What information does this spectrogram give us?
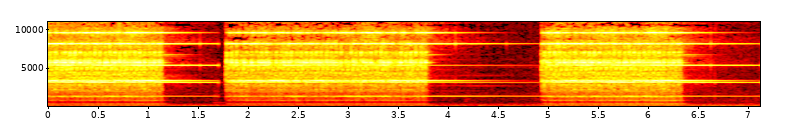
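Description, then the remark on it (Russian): A telephone rings alone in the morning in three long bursts, each a bright, shrill metallic tone that fades out slowly before the next ring starts. No one speaks. “На следующее утро малыша разбудил телефонный звонок.”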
